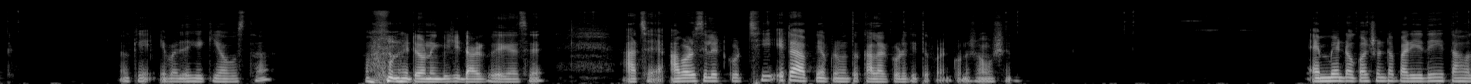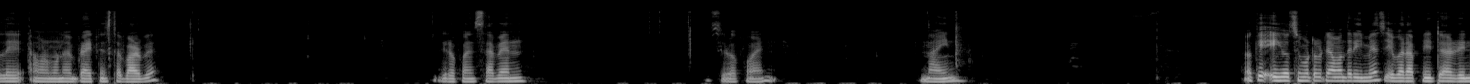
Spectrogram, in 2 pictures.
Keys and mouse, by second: 0.6 right click, 1.5 shift+z, 6.0-7.8 right drag, 7.6 click, 7.8-9.3 drag, 11.3-13.1 drag, 13.4-16.1 drag, 21.2-22.8 drag.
